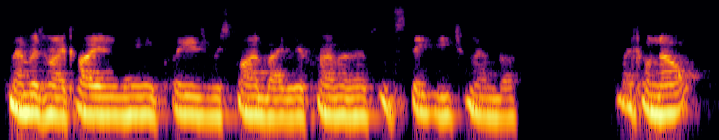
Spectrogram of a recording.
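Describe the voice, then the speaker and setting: Over a remote video call, a man chairing a town sewer commission meeting works through his script, his medium-pitched voice hoarse and fairly even as he loses it. He's halting and trips over the scripted wording, and the call audio sounds dull and lo-fi.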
